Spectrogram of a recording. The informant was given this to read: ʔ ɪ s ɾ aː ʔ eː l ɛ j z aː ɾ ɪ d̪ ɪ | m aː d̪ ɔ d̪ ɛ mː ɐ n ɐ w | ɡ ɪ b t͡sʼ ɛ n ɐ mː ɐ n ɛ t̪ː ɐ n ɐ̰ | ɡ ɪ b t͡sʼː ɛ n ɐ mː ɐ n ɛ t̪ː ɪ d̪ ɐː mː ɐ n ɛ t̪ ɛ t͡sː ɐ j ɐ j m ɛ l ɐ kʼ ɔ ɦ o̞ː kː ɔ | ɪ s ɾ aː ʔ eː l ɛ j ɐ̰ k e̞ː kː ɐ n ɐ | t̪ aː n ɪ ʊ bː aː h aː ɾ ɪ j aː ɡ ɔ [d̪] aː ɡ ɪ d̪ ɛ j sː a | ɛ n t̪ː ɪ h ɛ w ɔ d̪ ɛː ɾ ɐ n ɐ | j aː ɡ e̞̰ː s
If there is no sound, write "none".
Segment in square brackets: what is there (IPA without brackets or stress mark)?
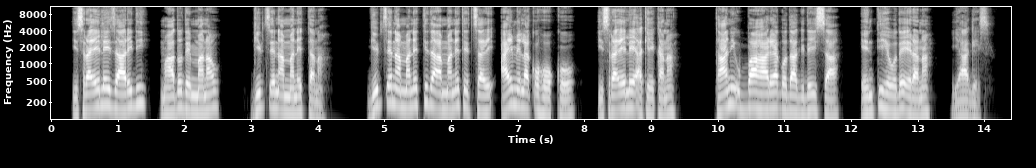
d̪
